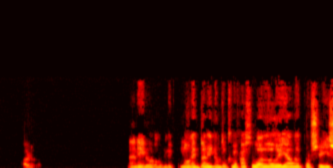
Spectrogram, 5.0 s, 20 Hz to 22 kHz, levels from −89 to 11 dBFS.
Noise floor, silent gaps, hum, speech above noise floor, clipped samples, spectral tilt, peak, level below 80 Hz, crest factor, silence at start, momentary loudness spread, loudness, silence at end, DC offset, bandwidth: -77 dBFS; none; none; 53 dB; under 0.1%; -4.5 dB/octave; -10 dBFS; -68 dBFS; 16 dB; 0.35 s; 20 LU; -25 LUFS; 0 s; under 0.1%; 12 kHz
